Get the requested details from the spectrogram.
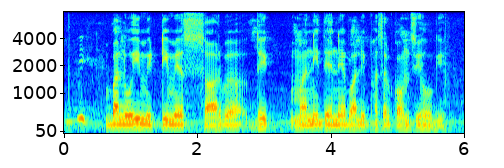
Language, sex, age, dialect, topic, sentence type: Magahi, female, 18-24, Western, agriculture, question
